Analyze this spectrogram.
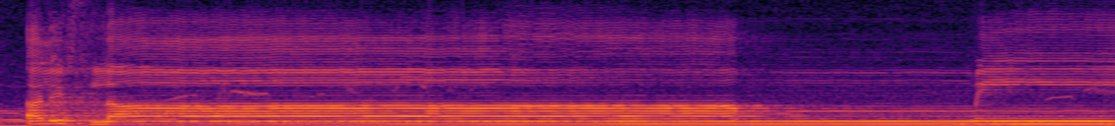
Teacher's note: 3 سے 5 الف تک کھینچنا ہوگا، لام کو بھی اور میم کو بھی، اور لام اور میم چونکہ اس کا جنکشن ہے تو میم کے اوپر تشدید بھی ہے، غنہ بھی ہو رہا ہوگا اس اعتبار سے کہ میم کی آواز۔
